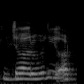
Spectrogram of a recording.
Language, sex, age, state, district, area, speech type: Odia, female, 18-30, Odisha, Kendrapara, urban, spontaneous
